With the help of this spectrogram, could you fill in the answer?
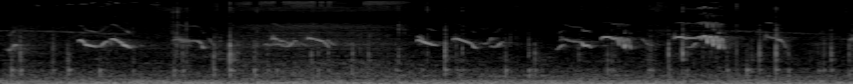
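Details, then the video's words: Baby chicken chicks, described as colored chicks, chirping: rapid high bright peeps with quick up-and-down slurred notes, several per second in irregular bursts, over a steady low rumble of background noise. "silly chicken chirping sounds with murgi hen color chicken"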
